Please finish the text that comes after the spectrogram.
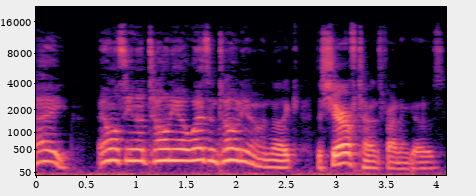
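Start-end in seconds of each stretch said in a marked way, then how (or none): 0.0-2.3 mock, very high, calling-out yell. Retelling turning around while being led away, retelling a yell. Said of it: "I'm like yelling like".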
